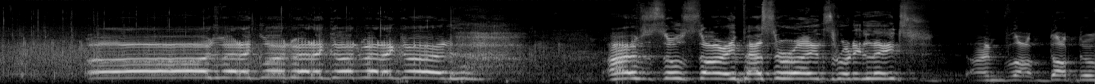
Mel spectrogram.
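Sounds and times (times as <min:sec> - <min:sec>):
audience applauding a pastor at a church gathering: 0:00.0 - 0:06.0
speech: 0:07.3 - 0:09.2, 0:09.8 - 0:10.9.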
